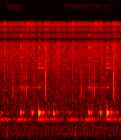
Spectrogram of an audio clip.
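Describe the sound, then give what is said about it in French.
Bells on a flock of ewes clank and tinkle irregularly, several metallic tones overlapping at an uneven, ambling rhythm, moderately loud against a quiet outdoor background. “Ouais, j'adore le bruit des cloches et l'odeur des brebis.”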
